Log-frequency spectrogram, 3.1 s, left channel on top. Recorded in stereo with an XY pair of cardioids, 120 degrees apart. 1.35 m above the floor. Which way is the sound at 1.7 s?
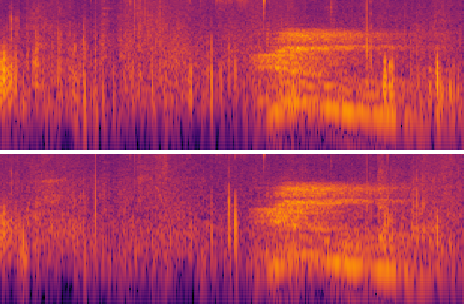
15° left.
